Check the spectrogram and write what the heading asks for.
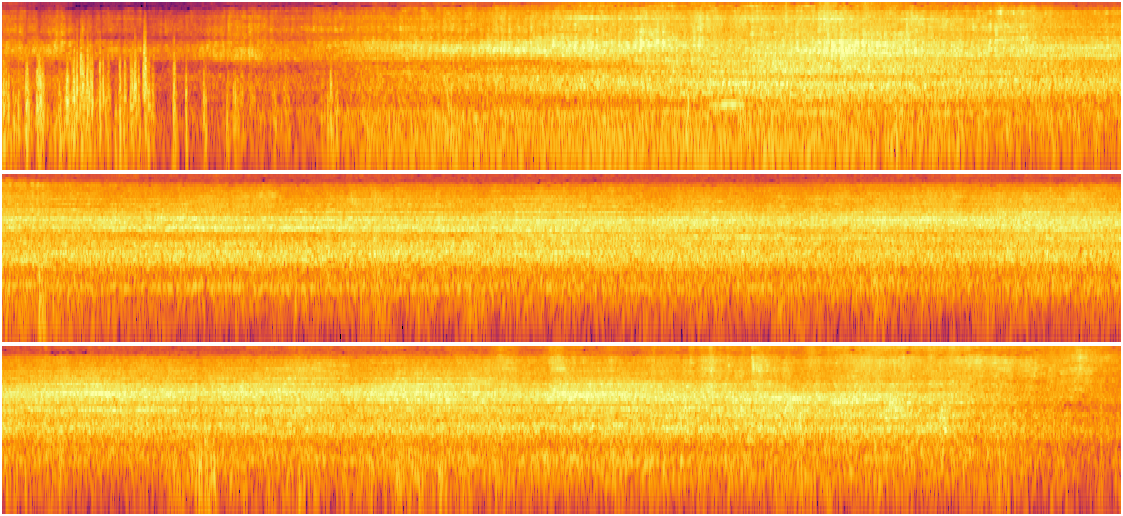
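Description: A passenger train of coaches passing close by: a steady rolling noise of wheels on the rails that swells about three seconds in and holds. A few sharp knocks come in the first two seconds.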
